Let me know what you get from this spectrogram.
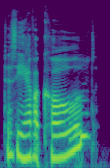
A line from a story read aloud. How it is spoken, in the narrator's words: a woman asked nervously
